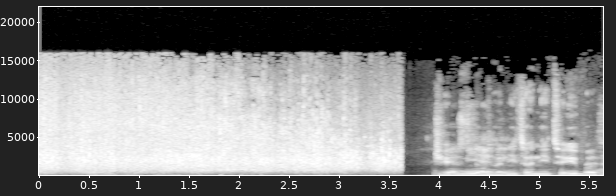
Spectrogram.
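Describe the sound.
A round of applause from a group, dense and steady for several seconds, cuts off abruptly. After a brief gap, people talk.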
